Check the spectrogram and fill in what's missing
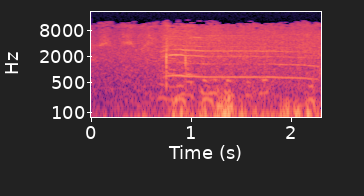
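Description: Several cats meow close by in a Turkish village, short overlapping cries in quick succession over a low background rumble.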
